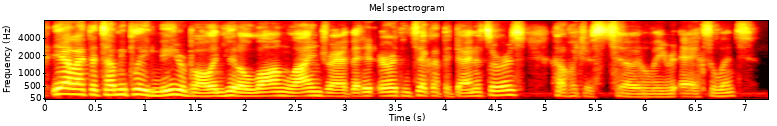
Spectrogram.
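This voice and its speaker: A man's voice: medium pitch, moderate pace, few pauses, darkish tone, close to an everyday voice. A man playing a laid-back, teasing young sea god with surfer slang in a staged play reading. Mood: playful.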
